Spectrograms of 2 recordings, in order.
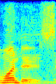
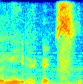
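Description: First: The name starts with a wuh sound. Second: The name starts with an oh sound. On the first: The speaker calls it right. "But it's the Wonders" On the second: The speaker calls it wrong. "It looks like the O'Neaters"

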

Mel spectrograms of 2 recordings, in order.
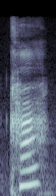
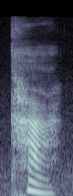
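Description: First: The particle is said with its question tone. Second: The particle is said with its statement tone. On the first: It politely ends a question. "is used in the question sentence" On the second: It politely ends a statement. "is used to the usual sentence"

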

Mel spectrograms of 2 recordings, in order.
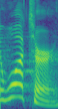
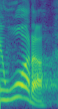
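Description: First: It is said in a standard accent. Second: It is said in a New York accent.

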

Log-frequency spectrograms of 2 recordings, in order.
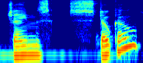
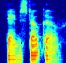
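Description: First: It is said unsurely, like a question. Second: It is said confidently, like a statement.

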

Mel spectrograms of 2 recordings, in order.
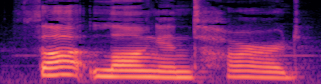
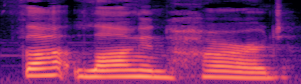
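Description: First: The word 'and' sounds like 'end'. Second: The word 'and' is reduced to a bare n. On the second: "It's usually pronounced as n"

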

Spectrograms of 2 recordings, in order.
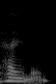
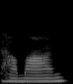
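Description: First: The name has an American Texan pronunciation. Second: The name has a non-American pronunciation. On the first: "in Texas, we just say Haman" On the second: "the correct way to say his name is Haman"

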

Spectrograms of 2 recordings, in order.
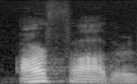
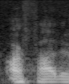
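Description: First: The words are said at a slow pace. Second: The words are rushed out very fast. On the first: The prayer is said thoughtfully. The speaker calls it right. "I'm like" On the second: The prayer is rattled off without thought. The speaker calls it wrong. "it was like they were supersonic"

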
